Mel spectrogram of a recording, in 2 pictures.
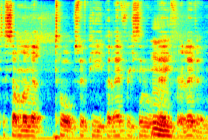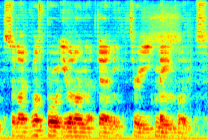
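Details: Adult speaker; typical speech.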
